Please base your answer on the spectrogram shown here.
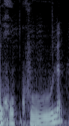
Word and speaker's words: Roucoups: Avec le Rattata, le Roucoule, le Chenipan. Donc, Roucoule va aller en F. On a Roucoups. Le fameux Roucoups qui devrait se prononcer Roucou.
